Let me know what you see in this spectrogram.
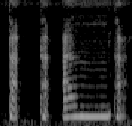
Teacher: huruf ta huruf da huruf tho dia sama makhrojnya yaitu dari ujung lidah bertemu dengan pangkal gigi seri bagian atas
